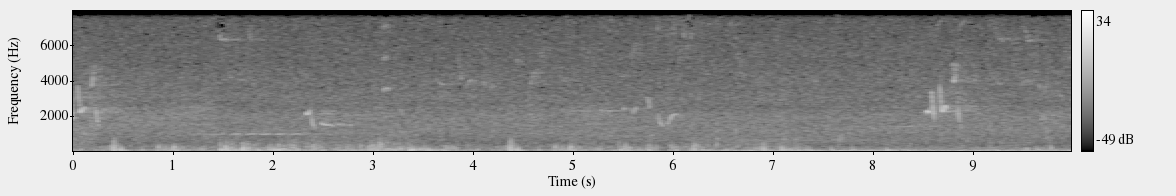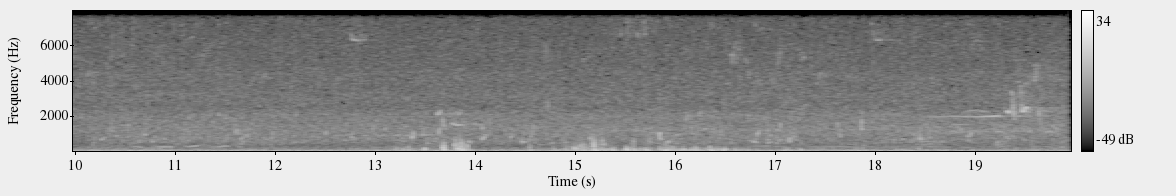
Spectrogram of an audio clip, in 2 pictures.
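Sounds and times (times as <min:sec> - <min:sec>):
flowing river water: 0:00.0 - 0:19.9
low thumps: 0:06.2 - 0:19.9
bird chirps: 0:06.3 - 0:19.9.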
